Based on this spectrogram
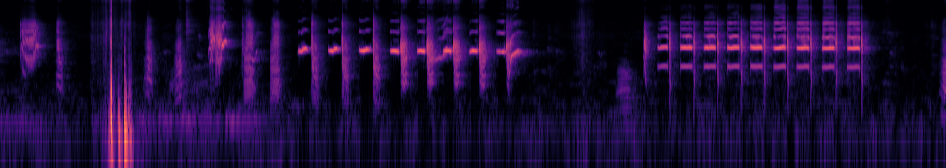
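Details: Javan myna song with a single sharp knock, then a fast even series of short ringing notes, a pause, and another quick regular series of bright notes.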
